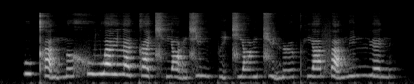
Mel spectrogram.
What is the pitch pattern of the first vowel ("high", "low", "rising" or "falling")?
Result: falling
